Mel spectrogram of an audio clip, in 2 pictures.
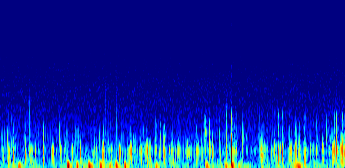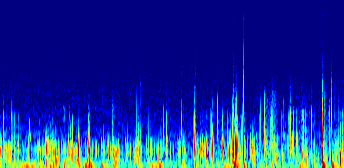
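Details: Self-recorded stomach sounds on a day with a smoothie breakfast and a salad, when the stomach was mostly quiet: continuous low gurgling and bubbling with frequent small pops and clicks; ordinary active bowel sounds.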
